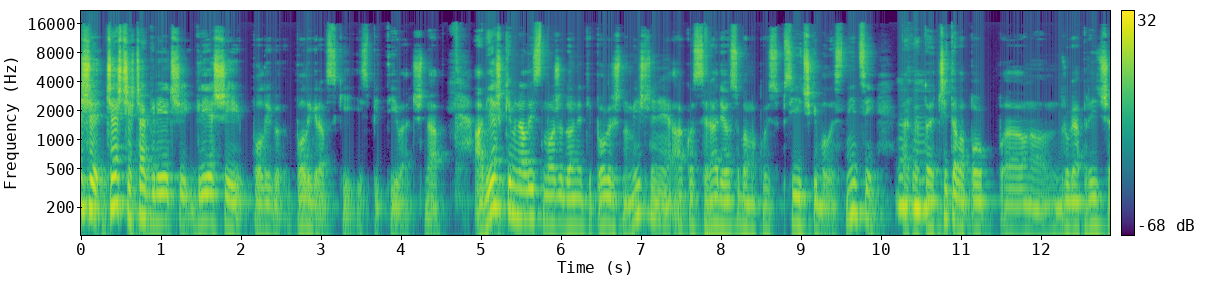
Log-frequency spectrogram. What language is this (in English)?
Croatian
